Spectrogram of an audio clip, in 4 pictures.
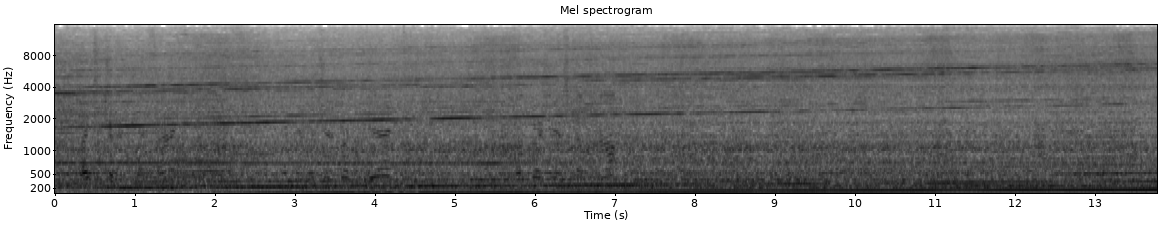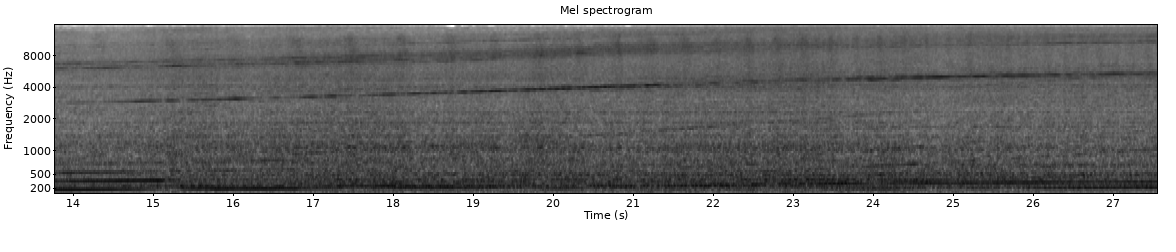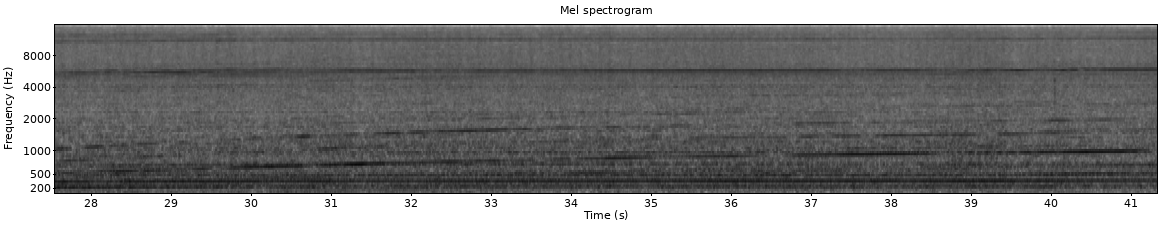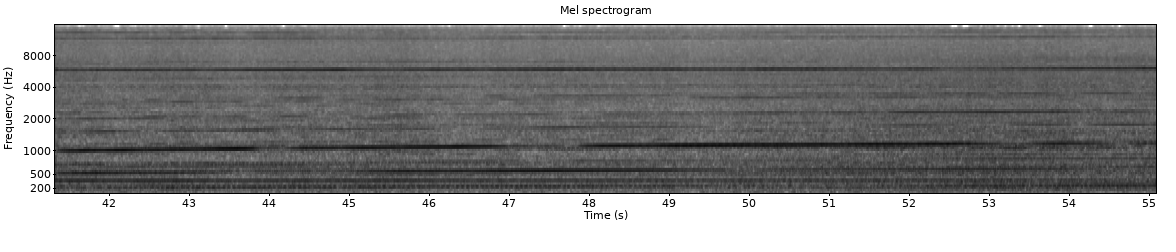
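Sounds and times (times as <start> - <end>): continuous rush: 0.0 - 55.0
turbine engine whine: 0.0 - 55.0.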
